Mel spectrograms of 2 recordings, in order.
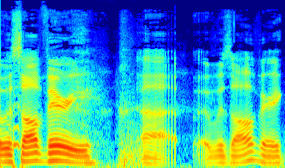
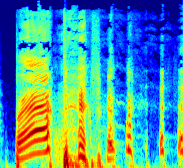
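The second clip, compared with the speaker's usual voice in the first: shrill, very loud burring, high pitch; 13 dB louder than usual. Showing off impressions to another speaker, doing a Berman impression. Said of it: "I also do a mean Berman".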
